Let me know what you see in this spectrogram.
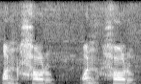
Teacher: অজবর অমেলবে নুনের সাথে নুন সাকিনের পরে হা, কণ্ঠনালী যে সাফ হা, এখানে নুন সাকিনের পরে হা স্পষ্ট হবে, কোনো গুণ্য হবে না।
